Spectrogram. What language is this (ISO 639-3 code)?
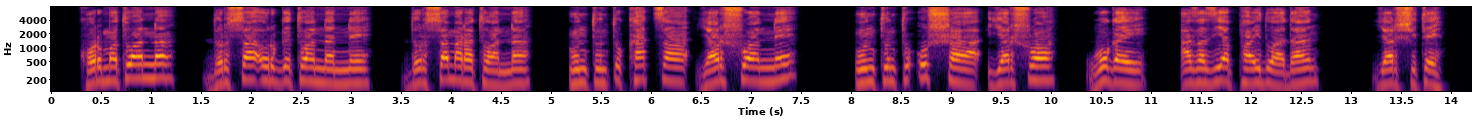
dwr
